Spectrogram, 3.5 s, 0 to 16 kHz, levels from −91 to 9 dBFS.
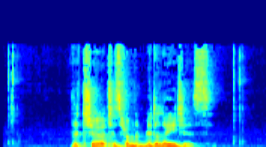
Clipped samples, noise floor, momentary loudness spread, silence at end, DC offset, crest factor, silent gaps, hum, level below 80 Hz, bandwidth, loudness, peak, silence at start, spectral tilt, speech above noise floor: under 0.1%; -65 dBFS; 24 LU; 0.75 s; under 0.1%; 18 dB; none; none; -58 dBFS; 11.5 kHz; -20 LUFS; -4 dBFS; 0.95 s; -5.5 dB/octave; 47 dB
